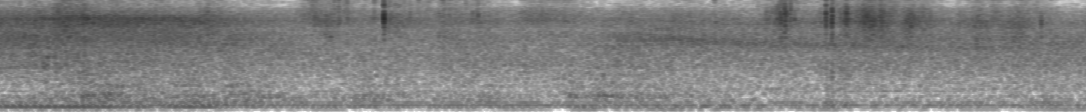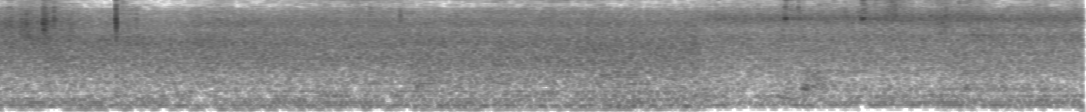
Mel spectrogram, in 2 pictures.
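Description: A steady low hum with an even background hiss, and a few faint clicks and rustles.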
